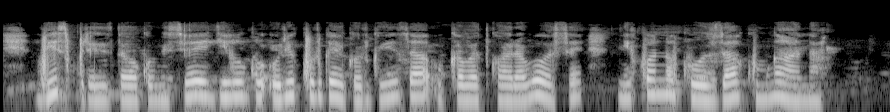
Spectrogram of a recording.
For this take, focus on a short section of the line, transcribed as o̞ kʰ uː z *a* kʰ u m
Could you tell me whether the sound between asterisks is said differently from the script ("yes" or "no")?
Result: no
